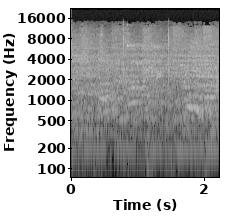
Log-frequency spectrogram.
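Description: Basketballs bouncing on a hardwood gym floor, under voices and chatter in a large, echoing gym.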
